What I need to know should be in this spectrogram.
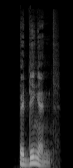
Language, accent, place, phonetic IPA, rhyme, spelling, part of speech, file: German, Germany, Berlin, [bəˈdɪŋənt], -ɪŋənt, bedingend, verb, De-bedingend.ogg
- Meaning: present participle of bedingen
